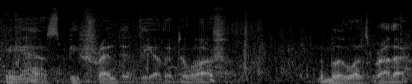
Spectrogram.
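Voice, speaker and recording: A gravelly grim warrior god. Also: male voice, rumbling low, measured pace, heavily acted. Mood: stern. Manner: terse, flat, commanding. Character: stern grim middle-aged male warrior god. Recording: game audio with background noise.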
